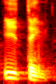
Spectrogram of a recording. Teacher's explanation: Observe que ambas são paroxítonas terminadas com o som de em. E ambas começam com som de i.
